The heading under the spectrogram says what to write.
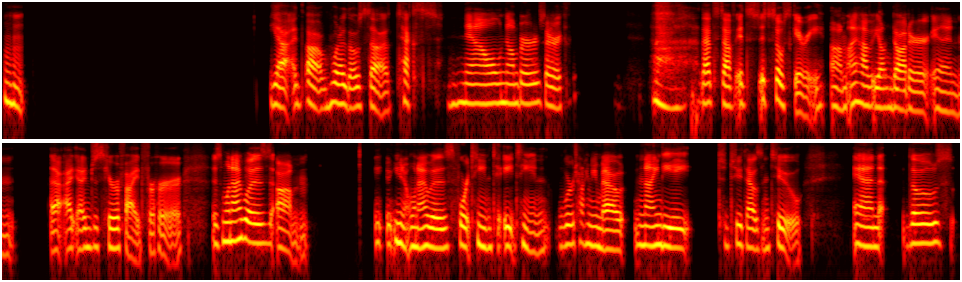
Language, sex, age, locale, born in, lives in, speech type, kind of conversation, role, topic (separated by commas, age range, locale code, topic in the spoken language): English, female, 40-44, en-US, United States, United States, conversation, podcast, host, In what ways has modern technology transformed how we connect and interact with others?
